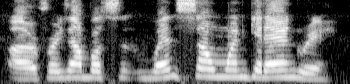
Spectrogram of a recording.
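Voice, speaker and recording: With a very high voice, a steady tone and normal speed, a Pakistani vlogger speaks to the viewer directly. He has a Pakistani accent, Urdu as his first language, and gives casual, earnest advice. Slight background noise is present.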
